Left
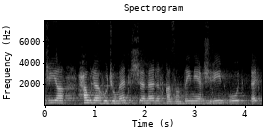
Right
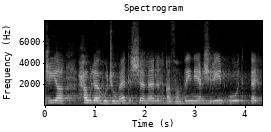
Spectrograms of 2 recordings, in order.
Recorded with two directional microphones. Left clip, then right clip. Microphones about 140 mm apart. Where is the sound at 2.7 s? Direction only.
30° right (ahead or behind).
